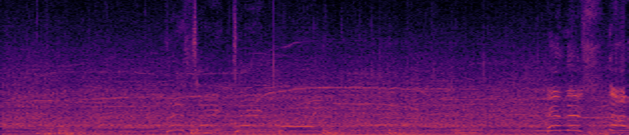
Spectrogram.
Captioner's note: audience cheering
